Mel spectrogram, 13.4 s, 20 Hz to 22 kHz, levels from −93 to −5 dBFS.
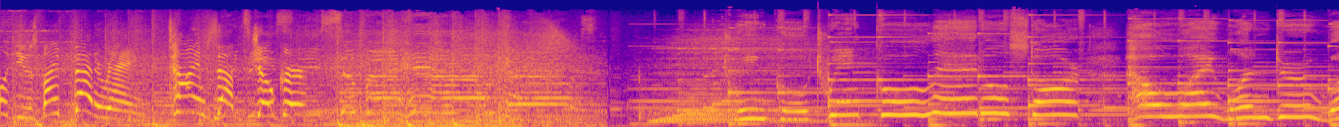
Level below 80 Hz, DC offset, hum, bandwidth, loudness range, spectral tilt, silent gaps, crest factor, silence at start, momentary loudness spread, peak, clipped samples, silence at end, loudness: -36 dBFS; under 0.1%; none; 16.5 kHz; 5 LU; -4 dB/octave; none; 16 dB; 0 s; 9 LU; 0 dBFS; under 0.1%; 0 s; -17 LUFS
